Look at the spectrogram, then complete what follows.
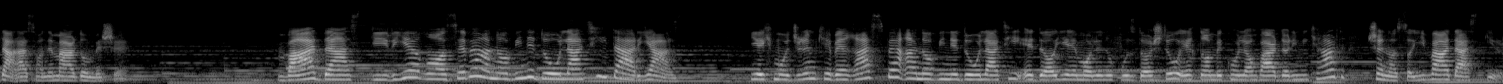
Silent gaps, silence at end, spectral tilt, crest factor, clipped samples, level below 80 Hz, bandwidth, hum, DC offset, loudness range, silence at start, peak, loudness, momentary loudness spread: none; 0 s; -5.5 dB/octave; 20 dB; under 0.1%; -52 dBFS; 11.5 kHz; none; under 0.1%; 3 LU; 0 s; -6 dBFS; -24 LUFS; 19 LU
